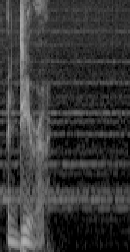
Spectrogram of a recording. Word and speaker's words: Adira: would be adir adira see I keep pronouncing her wrong adira I'll return the relics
